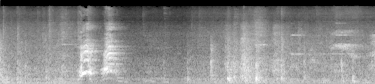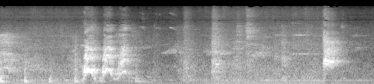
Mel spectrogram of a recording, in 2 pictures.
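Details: Dogs at a kennel where a Poodle was bred with a long-haired Chihuahua, the female having broken out of her cage while in heat: scattered sharp barks and yips in bursts, with people talking nearby.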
